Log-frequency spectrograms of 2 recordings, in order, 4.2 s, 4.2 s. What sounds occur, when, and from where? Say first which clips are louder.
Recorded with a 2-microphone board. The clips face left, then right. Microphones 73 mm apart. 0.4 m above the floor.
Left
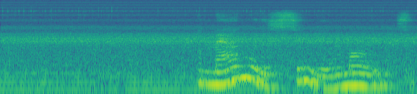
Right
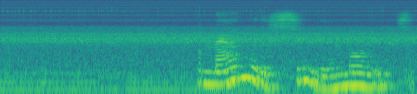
2.0 s a woman speaking: even; 15° right (ahead or behind), 0.8 m; by 4.1 s 30° left (ahead or behind), 1.5 m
